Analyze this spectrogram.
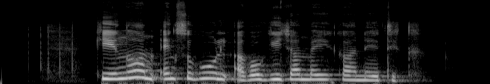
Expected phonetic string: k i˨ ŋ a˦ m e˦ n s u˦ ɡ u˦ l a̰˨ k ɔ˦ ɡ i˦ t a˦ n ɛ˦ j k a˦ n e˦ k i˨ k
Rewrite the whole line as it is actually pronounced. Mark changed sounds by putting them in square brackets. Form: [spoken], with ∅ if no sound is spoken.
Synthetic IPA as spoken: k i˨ ŋ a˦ m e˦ [ŋ] s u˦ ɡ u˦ l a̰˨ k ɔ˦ ɡ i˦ [t͡ʃ] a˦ [m] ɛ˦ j k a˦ n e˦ [t] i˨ k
